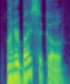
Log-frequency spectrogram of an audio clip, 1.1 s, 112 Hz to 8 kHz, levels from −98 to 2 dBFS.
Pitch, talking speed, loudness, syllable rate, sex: 125 Hz, 170 wpm, -17 LUFS, 6.1 syllables/s, male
